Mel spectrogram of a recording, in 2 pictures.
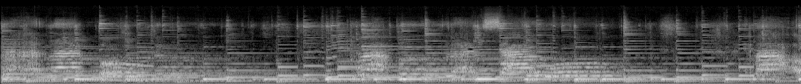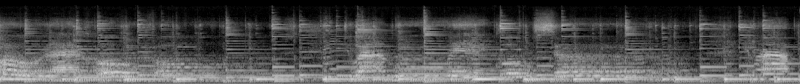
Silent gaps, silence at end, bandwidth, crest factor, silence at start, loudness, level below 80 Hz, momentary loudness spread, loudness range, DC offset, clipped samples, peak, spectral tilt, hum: none; 0 s; 16 kHz; 16 dB; 0 s; -16 LUFS; -56 dBFS; 7 LU; 2 LU; 1%; under 0.1%; 0 dBFS; -4 dB/octave; none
